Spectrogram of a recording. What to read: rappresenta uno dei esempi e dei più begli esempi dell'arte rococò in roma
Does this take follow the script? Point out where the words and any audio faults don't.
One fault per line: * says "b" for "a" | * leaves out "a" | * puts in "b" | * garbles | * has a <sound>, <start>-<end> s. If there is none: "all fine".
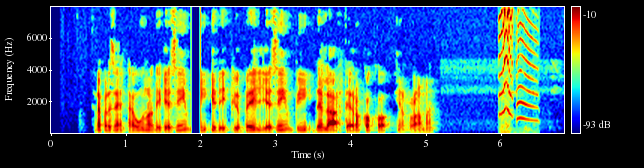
* has a dropout, 1.9-2.0 s
* has a squeak, 6.0-6.5 s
